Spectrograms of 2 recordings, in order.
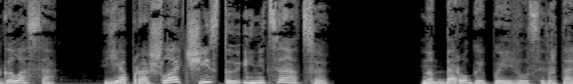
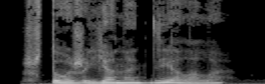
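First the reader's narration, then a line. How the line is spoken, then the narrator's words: Whisper. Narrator (Russian): прошептала Ивга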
